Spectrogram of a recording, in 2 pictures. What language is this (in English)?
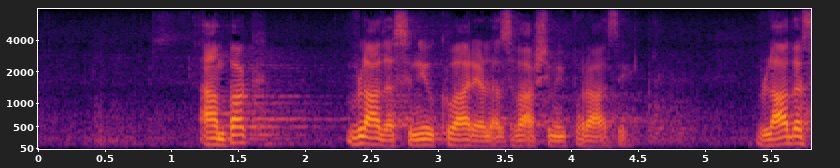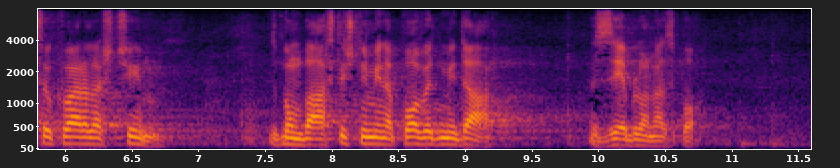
Slovenian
